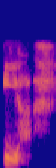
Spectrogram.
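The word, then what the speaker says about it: Oia: the spectacular town of Ia. Yes, it's spelled O-I-A, but it's pronounced Ia here.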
